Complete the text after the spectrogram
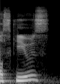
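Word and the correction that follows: Skenes: Skeens, yeah.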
